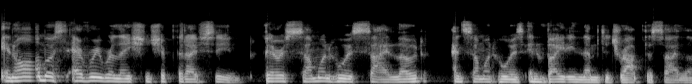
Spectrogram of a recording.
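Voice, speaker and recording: A man's plain, everyday voice, medium in pitch, at a fairly quick pace with ordinary pitch variation. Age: 60s. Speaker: author and human connection expert. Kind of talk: interview conversation.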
